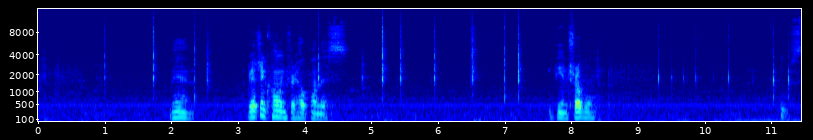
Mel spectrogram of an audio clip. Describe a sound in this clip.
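A rotary phone dial clicks as it turns and spins back.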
